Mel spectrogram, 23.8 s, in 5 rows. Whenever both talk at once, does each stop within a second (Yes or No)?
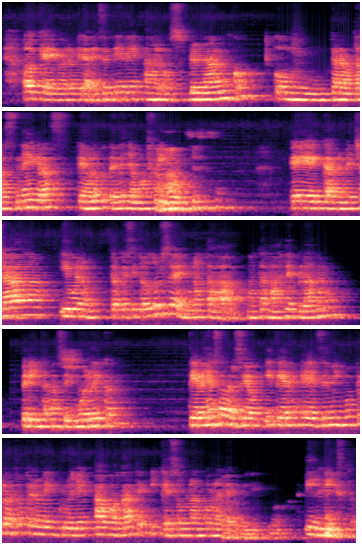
Yes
